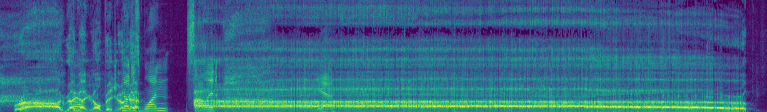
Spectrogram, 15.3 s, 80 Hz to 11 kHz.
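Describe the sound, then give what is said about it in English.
After a few quick spoken words, a voice launches into a loud, drawn-out metal-style growling scream, held steadily for about eleven seconds before cutting off. “And then there was a thread in the comments of like 200 plus people like recording themselves doing the metal growl or anything like that.”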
